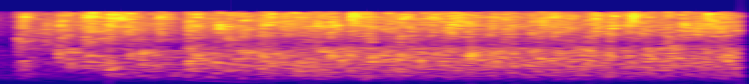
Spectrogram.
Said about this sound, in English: David Hightower, a round of applause.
